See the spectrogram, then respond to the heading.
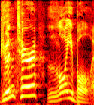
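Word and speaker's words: Günter Loibl: Well, there's this guy named Günter Leubel, and I am pronouncing that correctly because I saw an interview with him on YouTube, and the guy looked at him and said, "So it's Günter Leubel?" And he said, "Yeah."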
